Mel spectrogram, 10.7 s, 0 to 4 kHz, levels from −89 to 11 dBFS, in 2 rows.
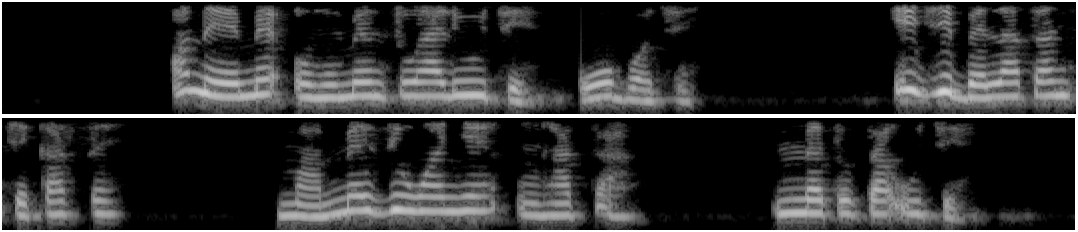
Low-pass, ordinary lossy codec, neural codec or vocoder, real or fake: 3.6 kHz; none; none; real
